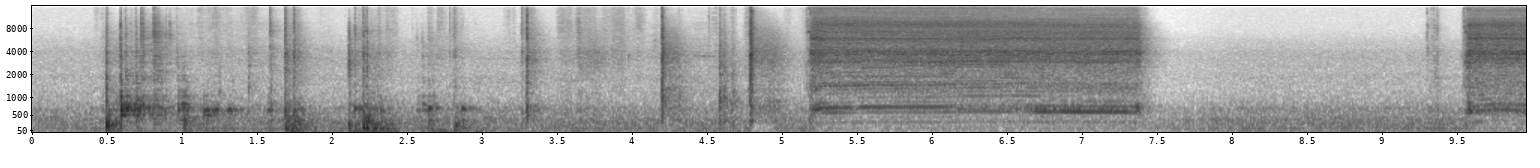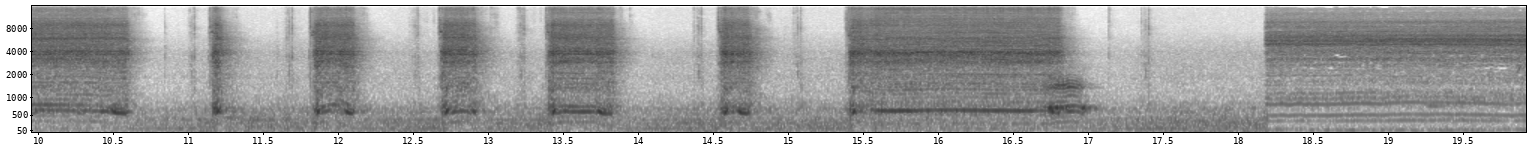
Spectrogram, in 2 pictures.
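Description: Ryobi cordless electric chainsaw's brushed DC motor run in on-off trigger bursts: a steady whine for a second or two at a time, with several short blips in between and a last run a little lower in pitch, after a few seconds of clicks and knocks. Its cheap motor is one that the owner says overheats and smokes quickly.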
